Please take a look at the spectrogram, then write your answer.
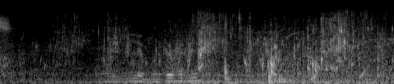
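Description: A boat moving through floodwater in a rural area, with a soft continuous water wash and creaks under people talking nearby.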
